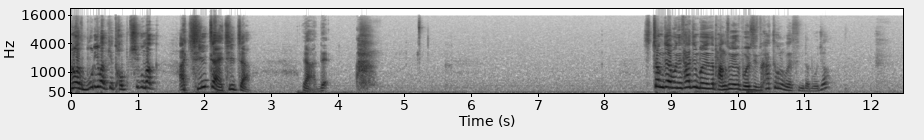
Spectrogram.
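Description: A young man talks with animation into a close microphone, pausing between bursts.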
